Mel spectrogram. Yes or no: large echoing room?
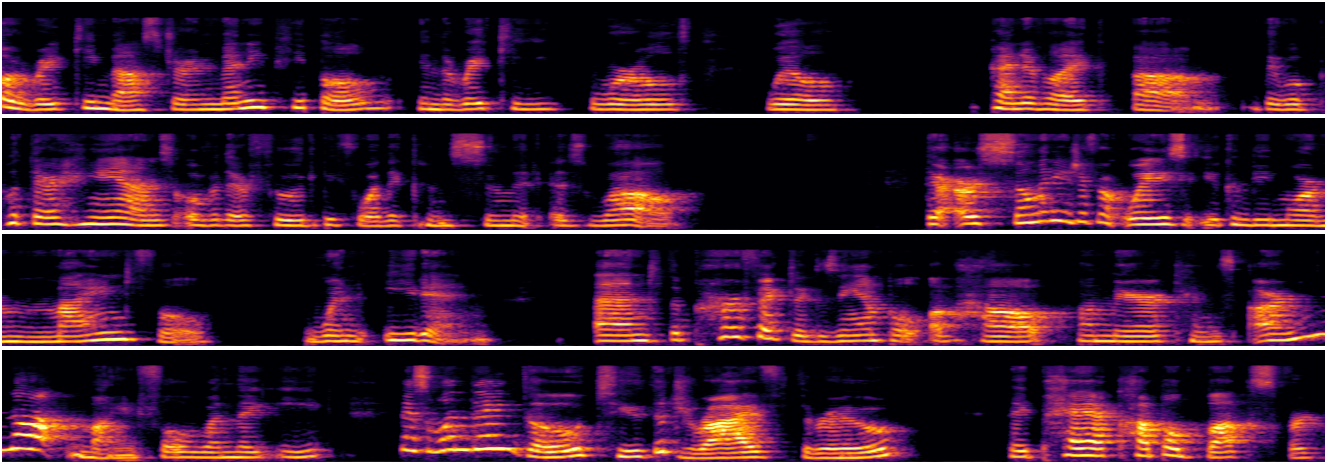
no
